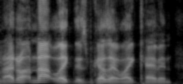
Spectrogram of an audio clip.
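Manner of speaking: ordinary delivery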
